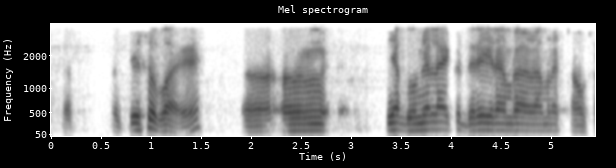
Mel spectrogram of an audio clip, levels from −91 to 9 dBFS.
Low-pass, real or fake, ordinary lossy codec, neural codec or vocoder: 3.6 kHz; real; MP3, 32 kbps; none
